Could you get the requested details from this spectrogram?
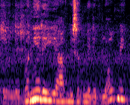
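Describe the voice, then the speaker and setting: A woman's voice: mid-range voice, expressive, fast talker, noisy background. A young woman chatting casually to viewers in a daily home vlog, talking about her morning. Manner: chatty, talks to viewers and coos to her baby daughter. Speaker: vlogger. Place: home kitchen and bedroom.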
